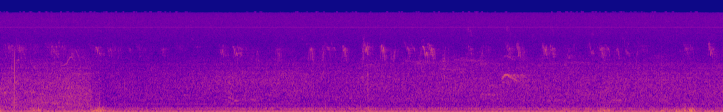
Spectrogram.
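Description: Small garden birds chirping in short, repeated calls, over a steady low rumble with a few low thumps.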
